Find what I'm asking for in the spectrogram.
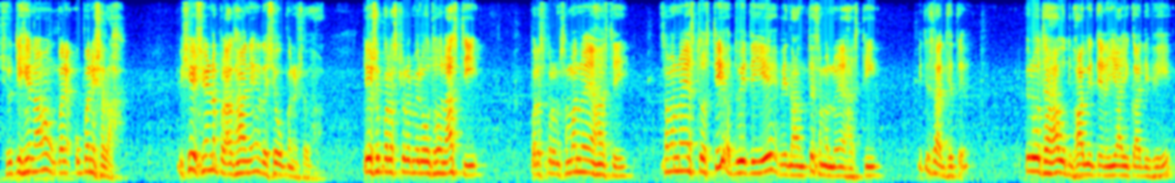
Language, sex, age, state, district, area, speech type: Sanskrit, male, 60+, Karnataka, Uttara Kannada, rural, spontaneous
